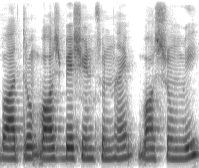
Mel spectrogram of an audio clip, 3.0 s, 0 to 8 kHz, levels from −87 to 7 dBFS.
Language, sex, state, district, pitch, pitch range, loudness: Telugu, female, Andhra Pradesh, Sri Satya Sai, 180 Hz, 175-190 Hz, -18 LUFS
